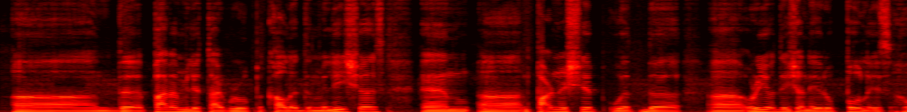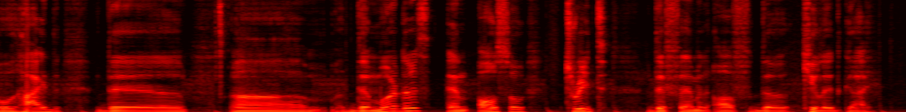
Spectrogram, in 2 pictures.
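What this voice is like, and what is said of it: Non-native English accent. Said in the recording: “Sorry, my accent.”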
